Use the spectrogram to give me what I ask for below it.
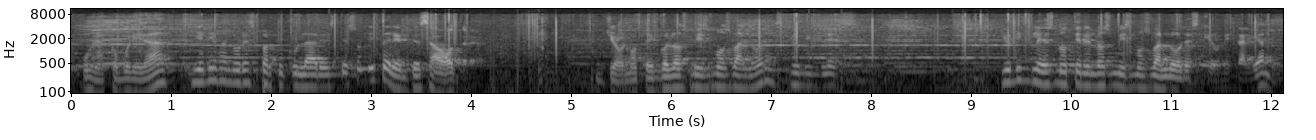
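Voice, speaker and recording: A man hosting a late-night mystery radio show, speaking in a theatrical, deliberate way with dramatic pauses. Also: medium pitch. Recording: roomy echo, music behind. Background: music.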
